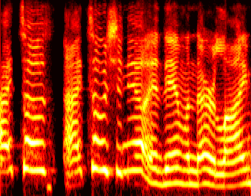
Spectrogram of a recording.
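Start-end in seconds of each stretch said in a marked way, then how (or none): 0.0-1.4 mock very high, tearful sobbing with stammer. Retelling a reality show scene, imitating Lisa crying.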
